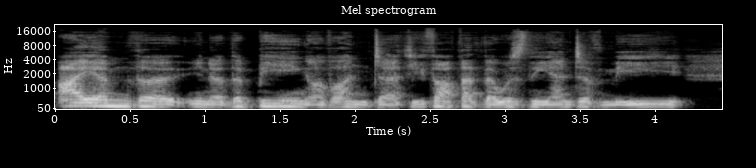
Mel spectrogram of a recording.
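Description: A man's booming, put-on character voice at medium pitch and a moderate pace

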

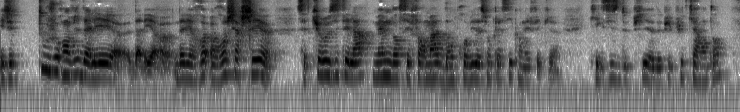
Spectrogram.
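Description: Noticeable background noise sits behind a woman who speaks fairly slowly with fairly even intonation. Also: medium pitch for a woman. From southern France, Perpignan. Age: 20s. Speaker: improv actress. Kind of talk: casual interview.

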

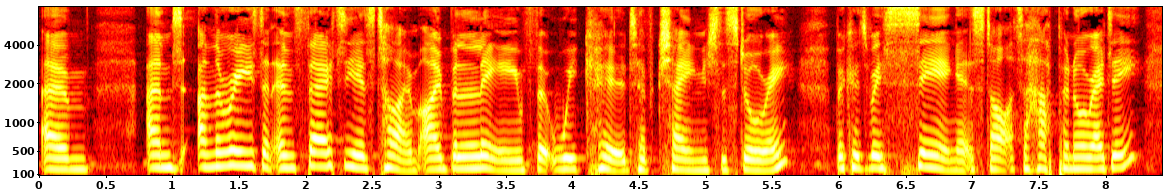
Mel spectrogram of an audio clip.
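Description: A woman's ordinary speaking voice, medium in pitch, with ordinary pitch variation, very even loudness and a moderate pace. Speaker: guest speaker. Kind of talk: panel discussion. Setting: stage with audience.

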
